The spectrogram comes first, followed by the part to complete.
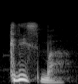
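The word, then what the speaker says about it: χρίσμα: el idioma griego y su significado o su pronunciación, bien dicho, es crisma.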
